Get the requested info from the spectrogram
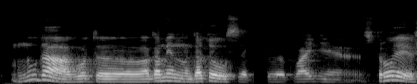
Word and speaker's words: Агамемнон: Если вдруг кто не в курсе, там рассказывается о царе Агамемноне, не знаю, где ударение ставить. – Агамемнон. – Агамемнон, да.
